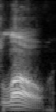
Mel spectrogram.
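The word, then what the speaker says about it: Lowe: Yeah, you got Brandon Laauo, Josh Low, and the last name is spelled exactly the same for both of them. L O E. Yeah, one is Lao, one is low.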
